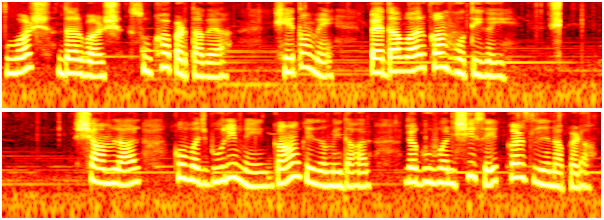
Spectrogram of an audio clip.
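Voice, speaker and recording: Mellow, higher-pitched woman storyteller. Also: takes it slowly, faint music behind. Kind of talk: scripted narration of a moral story.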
